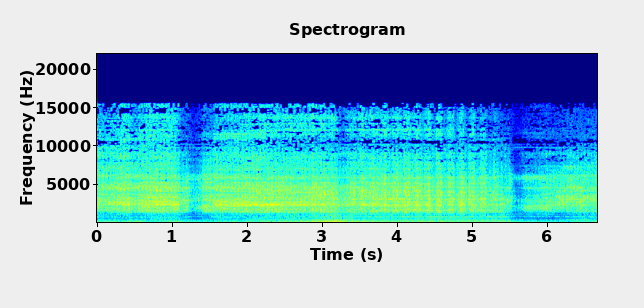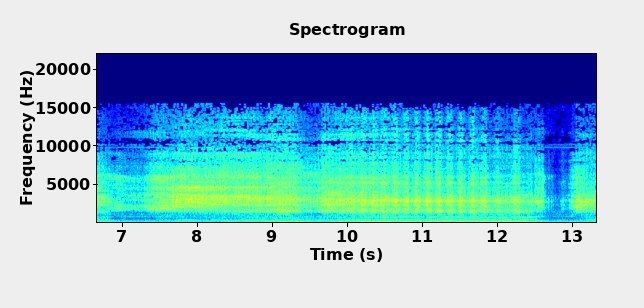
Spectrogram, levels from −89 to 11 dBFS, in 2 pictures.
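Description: Nothing stood out as a technical fault on listening.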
